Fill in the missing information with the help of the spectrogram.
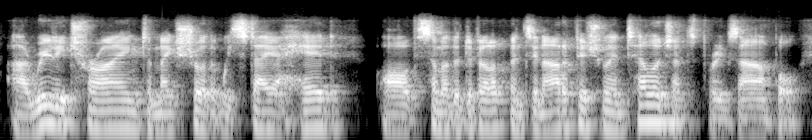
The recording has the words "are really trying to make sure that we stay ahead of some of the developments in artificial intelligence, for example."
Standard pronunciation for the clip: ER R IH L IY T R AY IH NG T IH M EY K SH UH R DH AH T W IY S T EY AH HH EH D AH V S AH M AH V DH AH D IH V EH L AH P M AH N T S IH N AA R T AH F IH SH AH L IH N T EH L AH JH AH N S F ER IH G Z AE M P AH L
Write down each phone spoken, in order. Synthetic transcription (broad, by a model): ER R IH L IY T R AY IH NG T IH M EY K SH UH R DH AH T W IY S T EY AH HH EH D AH V S AH M AH V DH AH D IH V EH L AH P M AH N T S IH N AA R T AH F IH SH L IH N T EH L AH JH AH N S F ER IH G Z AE M P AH L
